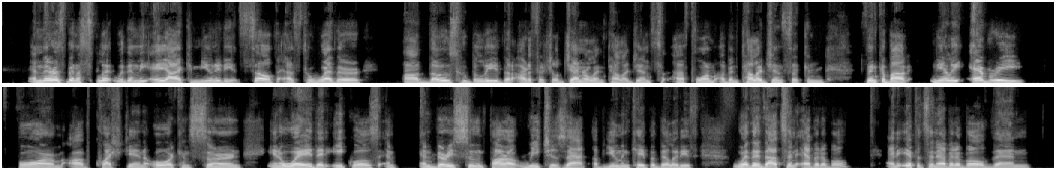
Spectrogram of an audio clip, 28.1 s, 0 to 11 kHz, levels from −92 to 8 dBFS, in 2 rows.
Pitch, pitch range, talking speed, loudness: 160 Hz, 145-185 Hz, 130 wpm, -17 LUFS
